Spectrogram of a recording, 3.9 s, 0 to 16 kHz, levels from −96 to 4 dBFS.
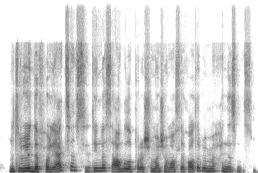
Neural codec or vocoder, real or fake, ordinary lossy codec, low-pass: none; real; Opus, 24 kbps; 14.4 kHz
